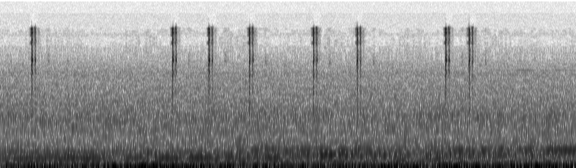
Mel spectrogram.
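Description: Short menu clicks tick several times.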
